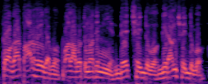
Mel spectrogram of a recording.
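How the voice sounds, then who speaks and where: A woman voicing a lovesick married village man in a comic cartoon, a melodramatic flatterer who gushes and pleads. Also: fairly low pitch, rapid-fire, loud music behind the voice, close to an everyday voice. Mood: gushing, pleading. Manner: gushing, melodramatic.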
